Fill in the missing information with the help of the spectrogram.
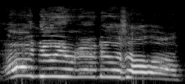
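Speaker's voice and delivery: high, loud put-on villain; hammed-up chirpy phone taunt; mock cheery villain. Villain's phone call, played for laughs.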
